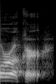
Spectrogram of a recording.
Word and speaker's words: Rooker: it'll come to me Michael Rooker yes I remember that because it rhymes with hooker okay um don't ask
